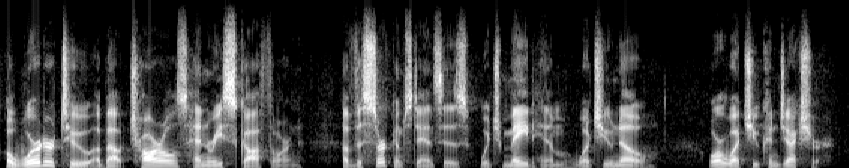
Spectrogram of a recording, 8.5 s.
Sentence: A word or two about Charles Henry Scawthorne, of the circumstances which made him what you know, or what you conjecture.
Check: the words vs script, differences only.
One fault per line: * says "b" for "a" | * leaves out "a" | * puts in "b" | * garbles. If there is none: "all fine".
all fine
